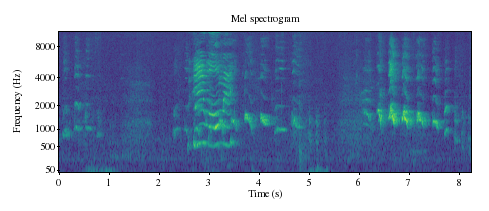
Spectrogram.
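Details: Miniature Australian Shepherd puppies whimpering and squealing in high, wavering cries, a quavering burst near the middle and a cluster of rising-falling whines toward the end, with a person's voice mixed in.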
